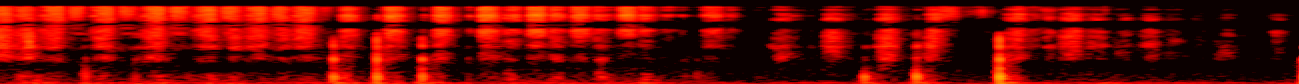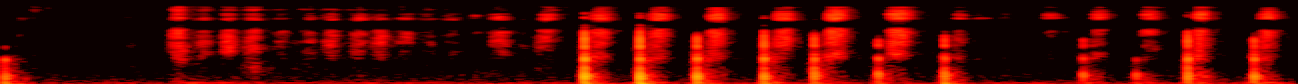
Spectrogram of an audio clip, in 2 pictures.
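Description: A wooden graphite pencil, held in the fingers, rubs and scratches short shading strokes across a flat sheet of drawing paper carrying a pencil portrait. The result is a quiet, close series of dry, papery scrapes and brief bright scratches, some louder strokes standing out near the end, over a faint, steady low hum.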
